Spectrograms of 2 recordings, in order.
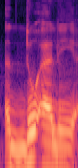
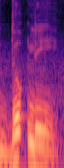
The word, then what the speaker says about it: al-Du'ali: So now one day, Abu al-Aswad al-Du'ali, and we are also allowed to say Du'li, who worked for Ali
